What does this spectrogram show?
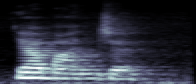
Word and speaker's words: yabancı: yabancı (czyt. jabandży) Jak usłyszycie to słówko w waszym otoczeniu to możecie być pewni, że towarzystwo rozmawia o was.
